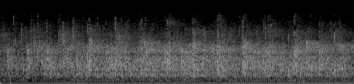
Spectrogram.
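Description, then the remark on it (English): A church audience applauds steadily after an announcement, a dense wash of many hands clapping at an even level for a few seconds with no voices above it. “I thought that would get thunderous applause.”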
